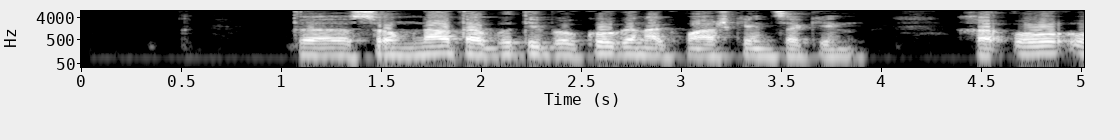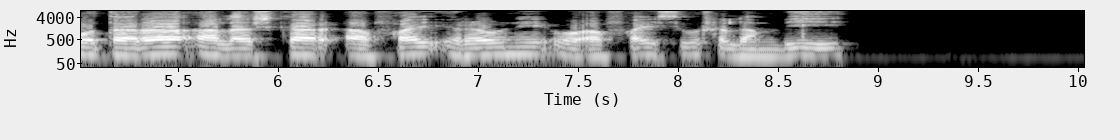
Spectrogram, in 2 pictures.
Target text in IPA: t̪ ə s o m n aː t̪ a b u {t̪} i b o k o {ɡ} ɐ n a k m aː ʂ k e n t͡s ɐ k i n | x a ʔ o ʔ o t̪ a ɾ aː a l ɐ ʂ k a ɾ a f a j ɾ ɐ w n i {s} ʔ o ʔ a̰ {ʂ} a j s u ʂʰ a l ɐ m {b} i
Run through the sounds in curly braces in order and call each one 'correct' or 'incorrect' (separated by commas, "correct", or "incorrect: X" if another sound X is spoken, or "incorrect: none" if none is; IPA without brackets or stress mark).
correct, correct, incorrect: none, incorrect: f, correct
